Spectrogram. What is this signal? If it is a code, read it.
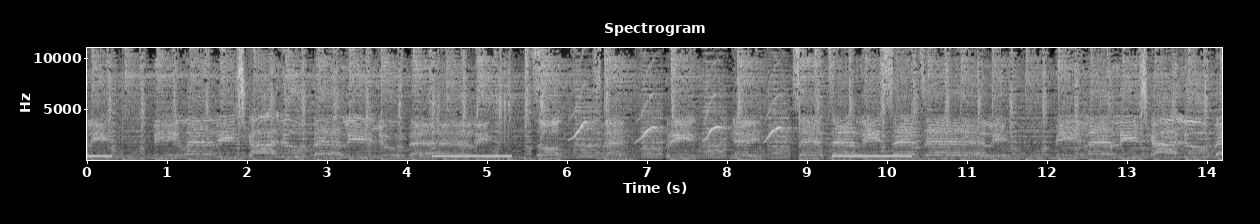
Ringback tone (Europe, 425 Hz), with noise.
